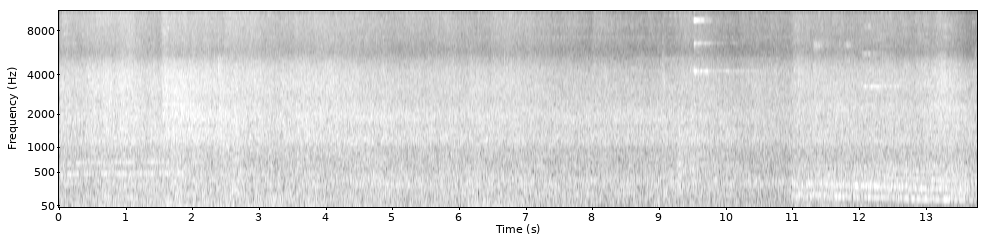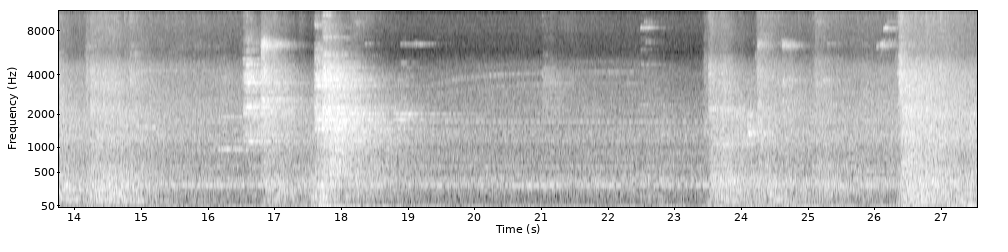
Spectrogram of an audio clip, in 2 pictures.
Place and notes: From inside the coach while it's lifted and workers assemble a new floor. The train including all passengers entered a hall where the process takes place in order to make it fit the size of Russian rails. Binaural recording (Tascam DR-07 + OKM Klassik II).
Brest, Belarus, 8 October 2015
